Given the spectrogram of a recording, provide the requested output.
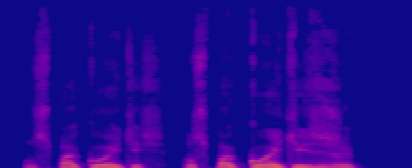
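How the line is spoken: Policeman through gritted teeth. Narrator (Russian): процедил сквозь зубы милиционер

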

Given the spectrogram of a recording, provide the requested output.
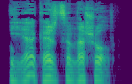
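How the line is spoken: Solemn. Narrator (Russian): торжественно произнес

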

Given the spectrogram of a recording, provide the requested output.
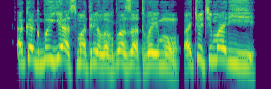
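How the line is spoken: Tearful shouting. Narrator (Russian): прокричала Вика, и по ее щекам вновь покатились крупные слезы

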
